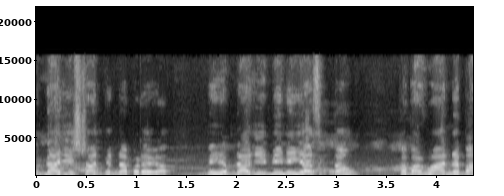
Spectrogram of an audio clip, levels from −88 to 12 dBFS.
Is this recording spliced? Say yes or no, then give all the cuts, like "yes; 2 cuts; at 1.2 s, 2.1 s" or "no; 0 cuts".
no; 0 cuts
